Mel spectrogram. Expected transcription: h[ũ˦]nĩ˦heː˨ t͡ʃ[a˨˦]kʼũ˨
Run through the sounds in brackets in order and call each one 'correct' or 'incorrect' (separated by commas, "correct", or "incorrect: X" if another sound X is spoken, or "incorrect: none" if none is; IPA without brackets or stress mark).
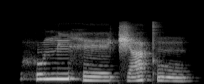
incorrect: u˦, correct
